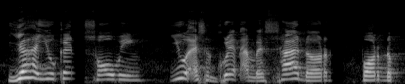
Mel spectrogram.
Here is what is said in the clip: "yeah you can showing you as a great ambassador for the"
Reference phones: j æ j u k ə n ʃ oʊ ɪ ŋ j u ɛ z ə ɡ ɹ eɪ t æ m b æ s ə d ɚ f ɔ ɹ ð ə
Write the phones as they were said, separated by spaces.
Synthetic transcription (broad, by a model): j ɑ j u k ə n s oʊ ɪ ŋ j u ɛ s ə ɡ ɹ eɪ t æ m b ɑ s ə d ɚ f ɔ ɹ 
